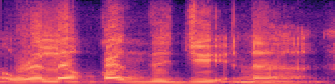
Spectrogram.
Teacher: ini dal ketemu jim boleh idgham karena makhrajnya berdekatan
